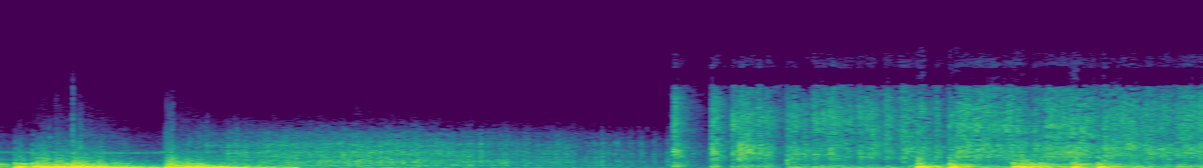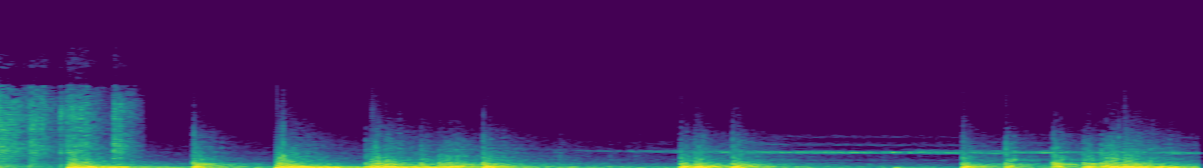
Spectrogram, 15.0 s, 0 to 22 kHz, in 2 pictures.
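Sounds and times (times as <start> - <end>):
firecrackers crackling: 0.0 - 11.0
loud bang: 4.2 - 8.5.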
